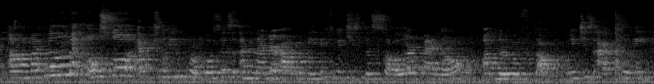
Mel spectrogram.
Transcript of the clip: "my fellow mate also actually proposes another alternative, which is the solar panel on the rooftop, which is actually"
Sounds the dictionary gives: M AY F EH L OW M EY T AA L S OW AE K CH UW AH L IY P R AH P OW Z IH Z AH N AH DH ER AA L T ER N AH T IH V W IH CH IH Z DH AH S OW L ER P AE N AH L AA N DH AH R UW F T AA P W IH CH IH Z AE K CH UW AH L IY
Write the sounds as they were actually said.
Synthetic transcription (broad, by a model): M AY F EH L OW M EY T AA L S OW AE K CH UW AH L IY P R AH P OW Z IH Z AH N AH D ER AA T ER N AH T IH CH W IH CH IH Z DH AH S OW L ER P AE N AH L AA N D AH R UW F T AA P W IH CH IH Z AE K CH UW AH L IY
